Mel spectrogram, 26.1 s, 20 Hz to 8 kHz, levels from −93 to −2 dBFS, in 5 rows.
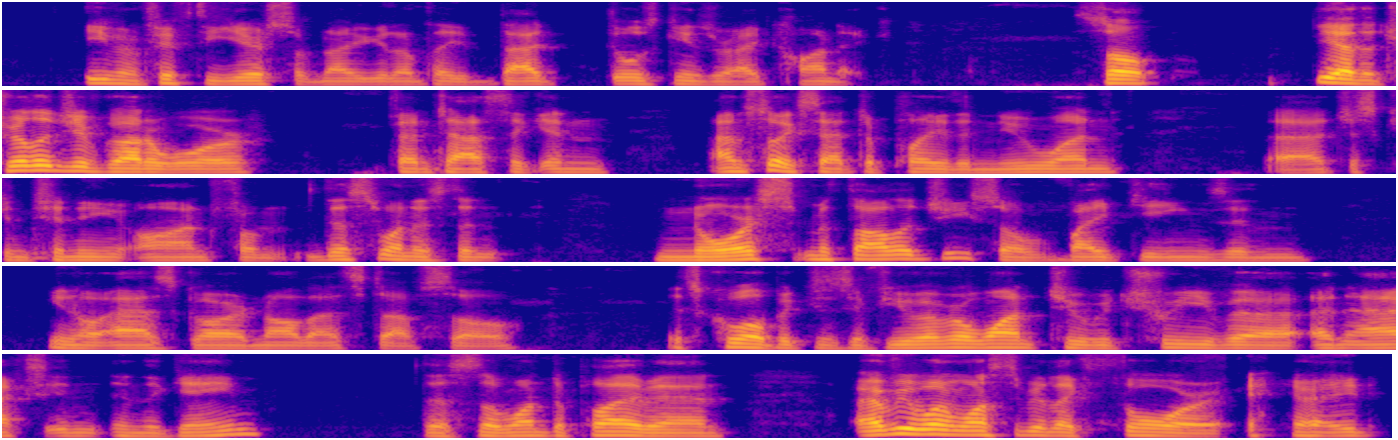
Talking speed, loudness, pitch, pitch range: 190 wpm, -24 LUFS, 110 Hz, 105-125 Hz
